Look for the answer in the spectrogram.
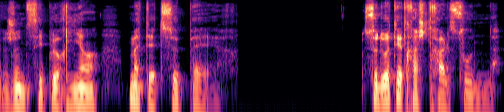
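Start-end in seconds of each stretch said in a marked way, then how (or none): none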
